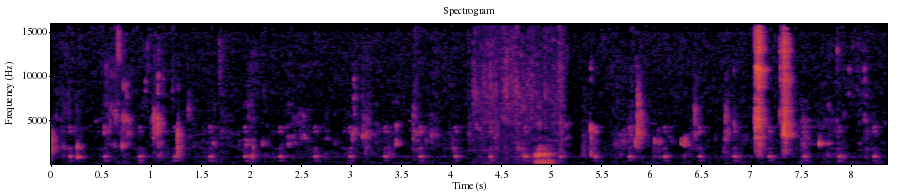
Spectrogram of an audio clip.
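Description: Close-miked chewing and wet mouth sounds of a person eating a taco, irregular smacks and clicks, with a brief louder low mouth sound about five seconds in. A faint, fast, even ticking of about three to four a second and a low steady hum run underneath.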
